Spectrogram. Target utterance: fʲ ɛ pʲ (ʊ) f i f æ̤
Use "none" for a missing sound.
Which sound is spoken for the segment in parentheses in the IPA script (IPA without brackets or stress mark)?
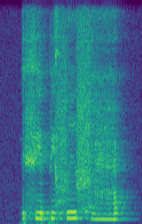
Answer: ʊ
